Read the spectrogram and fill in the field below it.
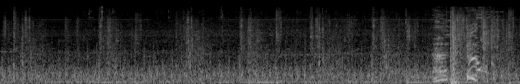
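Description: Footsteps crunch softly on dirt.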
